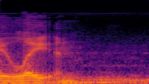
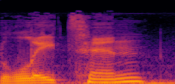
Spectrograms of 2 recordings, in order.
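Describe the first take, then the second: First: The T sound is dropped, Utah style. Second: The T sound is clearly pronounced.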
